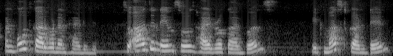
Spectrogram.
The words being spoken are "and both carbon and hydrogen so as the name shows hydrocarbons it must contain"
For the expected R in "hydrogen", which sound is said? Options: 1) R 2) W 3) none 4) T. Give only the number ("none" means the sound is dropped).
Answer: 3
